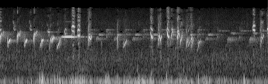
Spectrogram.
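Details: Goldfinch in nature delivering a quick run of bright, high tweets and slurred whistles, notes tumbling closely together with little break.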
